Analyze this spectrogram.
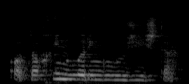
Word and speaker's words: otorrinolaringologista: Otorrinolaringologista.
